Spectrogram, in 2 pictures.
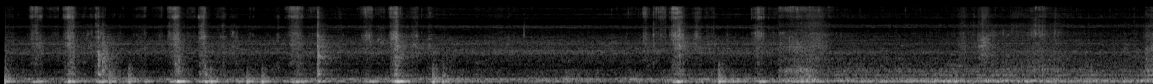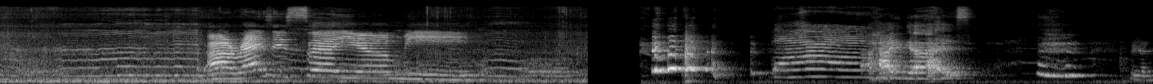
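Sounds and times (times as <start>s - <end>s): knife chopping on wooden board: 0.1s - 4.6s, 6.5s - 7.7s.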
